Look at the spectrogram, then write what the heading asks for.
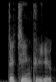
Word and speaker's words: Derinkuyu: Derinkuyu, Turkish pronunciation Derinkuyu, also known as Malakopea,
